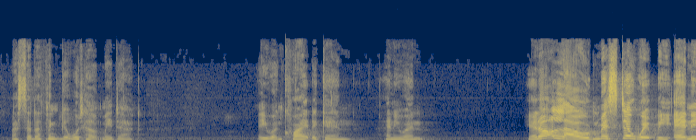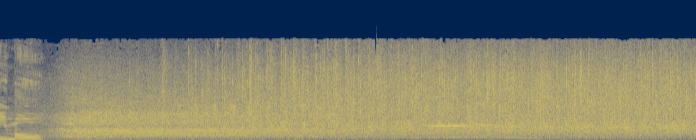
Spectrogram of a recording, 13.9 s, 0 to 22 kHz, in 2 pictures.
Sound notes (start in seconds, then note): 7.4 laughing; 9.7 audience applauding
